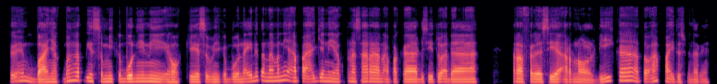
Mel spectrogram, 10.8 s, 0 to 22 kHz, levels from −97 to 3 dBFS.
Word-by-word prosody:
kayaknya 180 - -2 0.2
banyak 120 +1 +4
banget 190 +2 +1
nih 160 -1 0
semi 140 -1 0
kebunnya 145 +2 +3
nih. 145 -2 +2 0.2
Oke 120 +1 -2 0.2
semi 125 -1 -1
kebun. 125 +1 -2
Nah - - -1
ini 185 - -2
tanamannya 180 +2 0
apa 155 - +1
aja 150 +4 -3
nih 145 -2 -2
aku 135 +2 -6
penasaran, 145 -1 0
apakah 125 +1 +1
di - - -3
situ 125 0 -2
ada, 125 0 +2 0.6
Rafflesia 125 -1 +3
Arnoldii 120 - -1
kah, 185 0 +2
atau 140 -2 -2
apa 180 - -6
itu 120 -1 -4
sebenarnya? 115 -1 -8
130 Hz, 160 wpm, -24 LUFS, 120-150 Hz, 0.6 s, banyak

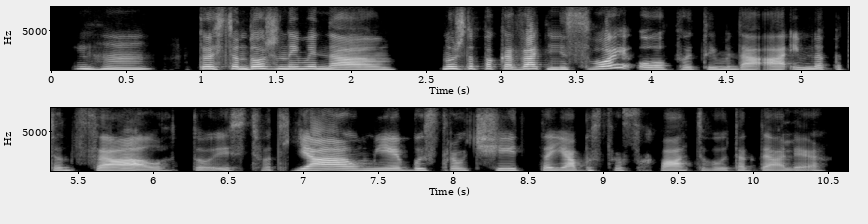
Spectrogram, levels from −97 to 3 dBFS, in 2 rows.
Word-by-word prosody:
Мгм. 235 -2 -1 0.3
То 260 - +3
есть 260 +1 0
он 255 -2 +3
должен 260 -1 +4
именно 210 -7 +2 0.3
нужно 270 +2 +1
показать 260 -1 +1
не 225 0 0
свой 280 - +1
опыт 210 -3 -5
име 185 -1 -6
да, 180 -1 -1
а 185 +1 +1
именно 230 +3 -3
потенциал. 190 -6 +1 0.2
То 145 0 -11
есть: 160 +1 -13
"Вот - - -17
я 220 +3 +6
умею 200 -2 -3
быстро 205 +1 -7
учиться, 205 +1 -7
я 175 -2 0
быстро 185 +3 -15
схватываю" 165 -3 -5
и - - -27
так 160 -1 -12
далее. 75 0 -8
205 Hz, 165 wpm, -21 LUFS, 185-240 Hz, 0.3 s, я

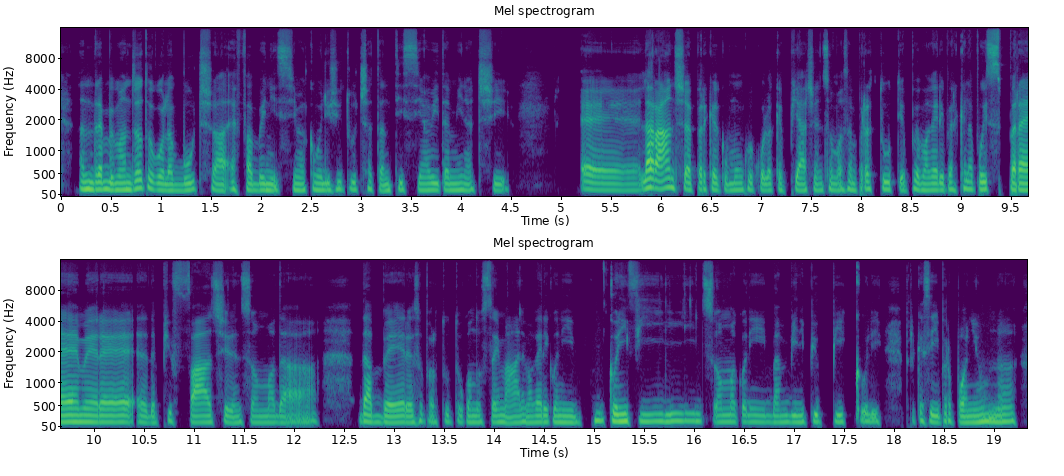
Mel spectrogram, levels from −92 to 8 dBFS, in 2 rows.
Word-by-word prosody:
Andrebbe 155 -2 +4
mangiato 155 +5 +3
con 145 -1 +1
la 130 - +1
buccia 135 +1 -1
e 160 - -3
fa 140 - 0
benissimo 140 0 0
e - - -2
come 150 -2 -1
dici 145 +3 -1
tu 155 - -5
c'ha 165 +3 -5
tantissima 140 +1 -4
Vitamina 140 0 0
C. 135 -3 -6 0.8
Ehm, 140 -3 0
l'arancia, 190 -2 +7
è - - +1
perché 155 0 -2
comunque 145 +3 -3
quella 135 0 -2
che 140 - -6
piace, 135 0 -2
insomma 140 +1 -3
sempre 150 +1 -2
a - - -3
tutti, 155 -1 -2
e - - -5
poi 165 -4 -1
magari 140 +1 +1
perché 155 +2 -4
la 160 - +1
puoi 155 0 +2
spremere 145 -2 +4
ed 130 -2 -4
è - - -5
più 170 - -7
facile 135 -1 0
insomma 130 0 -4
da 135 +5 -4 0.4
da 155 -2 +2
bere, 135 -1 +2
soprattutto 140 -1 -7
quando 135 0 -2
stai 140 0 -3
male, 130 0 -1
magari 140 +1 0
con 140 0 -1
i 135 -2 0 0.3
coi 155 -1 +6
figli, 155 +1 -1
insomma 145 -2 -3
con 150 0 -5
i 145 -1 -3
bambini 140 0 -2
più 150 - -2
piccoli, 130 - -3 0.2
perché 170 - -7
se 150 - -1
gli 135 - +2
proponi 135 -4 0
un 150 +1 +3
140 Hz, 195 wpm, -23 LUFS, 135-155 Hz, 0.8 s, l'arancia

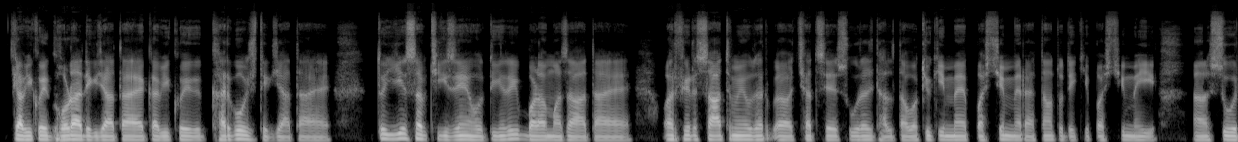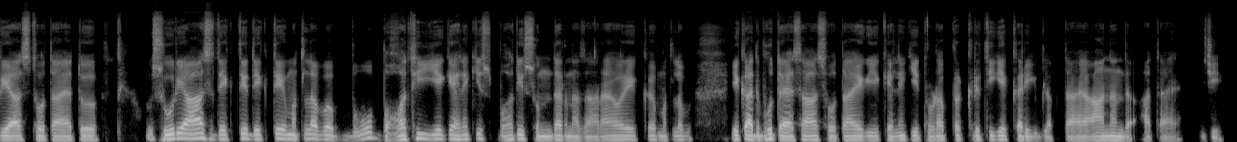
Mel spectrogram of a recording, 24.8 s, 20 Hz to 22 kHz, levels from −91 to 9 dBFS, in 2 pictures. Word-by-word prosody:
कभी 100 -2 +8
कोई 105 +1 +5
घोड़ा 105 +1 +7
दिख 100 -1 +1
जाता 95 0 +3
है, 95 - +4
कभी 95 0 +2
कोई 95 0 +1
ख़रगोश 105 -1 +2
दिख 90 -3 -3
जाता 85 -1 -3
है। 85 -1 -5 0.5
तो 130 - +3
ये 125 +3 +3
सब 120 -1 +4
चीज़ें 105 0 +1
होती 95 0 0
हैं 115 +2 +1
बड़ा 95 -1 +4
मज़ा 95 0 +1
आता 90 +1 -4
है 85 0 -3 0.4
और 110 -1 +3
फिर 110 -2 0
साथ 100 +1 +2
में 105 0 +4
उधर 100 +2 0
अ, 95 -1 +2
छत 100 - -2
से 100 -1 0
सूरज 100 0 -1
ढलता 90 +1 -4
हुआ 95 0 0
क्योंकि 105 -1 -2
मैं 95 0 +2
पश्चिम 105 +3 -1
में 95 - 0
रहता 95 +3 -4
हूँ 100 - -2
तो 100 - -5
देखिए 90 -1 -8
पश्चिम 100 +2 -4
में 95 - -1
ही 90 -1 -2 0.4
अ, 95 0 0
सूर्यास्त 100 -1 +2
होता 95 0 0
है 95 - +1
तो 100 -1 0 0.6
सूर्यास्त 125 +1 +3
देखते-देखते 120 +1 0
मतलब 120 0 0 0.3
वो 135 +8 -1
बहुत 100 +5 0
ही 135 - +2
ये 120 - +2
कह 115 -2 +1
लें 115 - -1
कि 130 - -3 0.2
बहुत 105 +4 -3
ही 120 - +3
सुंदर 95 0 -1
नज़ारा 90 +3 -4
और 100 0 0
एक 100 +1 -5
मतलब 100 +1 -6 0.4
एक 115 0 +2
अद्भुत 110 +2 +3
एहसास 100 +1 +1
होता 90 +2 -1
है 95 0 +1
कि 95 - -3
ये 95 - -2
कह 95 - -1
लें 100 +2 -1
कि 100 -1 -2
थोड़ा 95 +1 0
प्रकृति 100 +2 -5
के 105 -1 +1
क़रीब 90 -2 -3
लगता 85 0 -5
है, 85 - 0
आनंद 95 -2 +1
आता 80 - -8
है। 90 - -15 0.2
जी। - - -8
100 Hz, 210 wpm, -24 LUFS, 95-105 Hz, 0.6 s, कभी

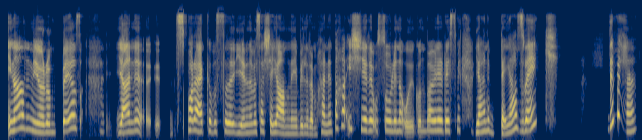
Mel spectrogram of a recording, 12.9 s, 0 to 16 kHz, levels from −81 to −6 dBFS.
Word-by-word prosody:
İnanmıyorum, 250 -7 +3
beyaz, 320 +6 +3 0.8
yani, 230 +4 +4 0.4
ııı, 465 - -9 0.3
spor 275 0 +3
ayakkabısı 245 -1 +1 0.2
yerine 210 +1 -3
mesela 235 +2 -2
şeyi 225 -2 +2
anlayabilirim, 190 -2 -1
hani, 230 +1 -5
daha 385 +4 -1
iş 315 -2 +2
yeri 270 -2 +2
usulüne 260 -1 -3
uygun, 125 - -7
böyle, 265 0 +1
resmi, 265 +2 -1 0.3
yani, 240 +3 -1 0.2
beyaz 255 - 0
renk, 380 - +2 1.3
değil 475 - +3 0.3
mi? 265 - -9
250 Hz, 105 wpm, -21 LUFS, 220-275 Hz, 1.3 s, yani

